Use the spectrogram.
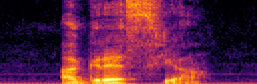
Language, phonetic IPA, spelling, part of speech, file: Polish, [aˈɡrɛsʲja], agresja, noun, Pl-agresja.ogg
